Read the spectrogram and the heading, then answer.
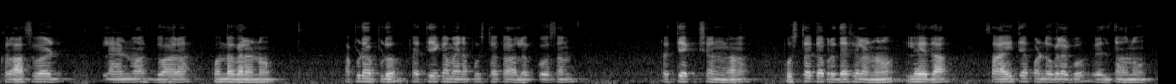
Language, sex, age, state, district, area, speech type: Telugu, male, 18-30, Telangana, Suryapet, urban, spontaneous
